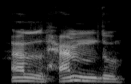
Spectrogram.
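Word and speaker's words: الحمد: শুনবেন দেখেন বন্ধু সকল আলহামদু এখানে বড় হা আছে বড় হা উচ্চারণ করতে হবে আলহামদু লিল্লাহি রাব্বিল রব্বিল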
